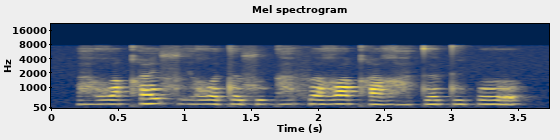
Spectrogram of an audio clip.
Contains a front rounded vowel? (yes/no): yes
